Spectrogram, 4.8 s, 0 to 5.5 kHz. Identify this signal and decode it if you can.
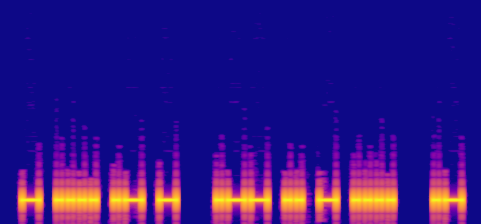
Morse code, heard as a keyed tone, about 21 wpm, 600 Hz. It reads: THAT WITH A
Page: CW med Gnister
